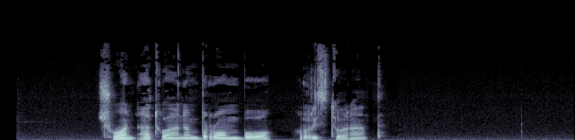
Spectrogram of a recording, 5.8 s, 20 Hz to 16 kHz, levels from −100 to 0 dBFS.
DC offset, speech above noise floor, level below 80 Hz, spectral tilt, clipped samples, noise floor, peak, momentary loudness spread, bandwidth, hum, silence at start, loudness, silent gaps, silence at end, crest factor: under 0.1%; 44 dB; -60 dBFS; -6.5 dB/octave; under 0.1%; -65 dBFS; -2 dBFS; 12 LU; 11 kHz; none; 1 s; -22 LUFS; none; 2.1 s; 24 dB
